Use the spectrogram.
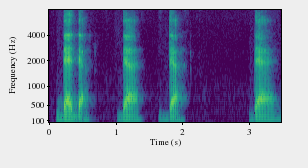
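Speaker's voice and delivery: ordinary talk, nothing marked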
